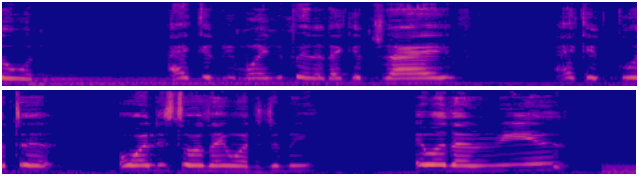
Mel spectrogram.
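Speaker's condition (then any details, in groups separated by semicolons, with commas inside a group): Cerebral palsy; lifelong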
